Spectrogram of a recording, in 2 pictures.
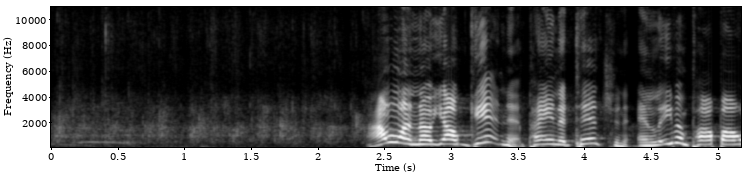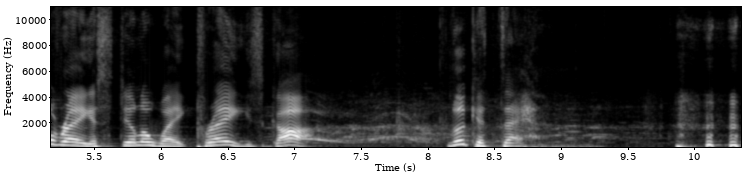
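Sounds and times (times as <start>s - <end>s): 
audience clapping: 0.0s - 2.8s, 7.6s - 8.3s
speech: 2.4s - 7.2s, 8.2s - 8.9s.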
